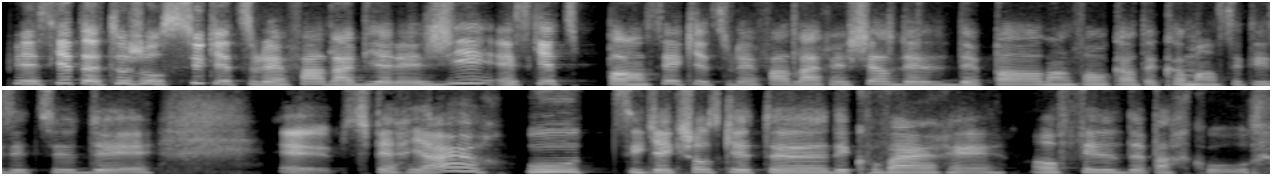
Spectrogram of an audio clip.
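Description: A woman's voice: a little high, fairly even intonation, normal speed. A woman hosting an interview podcast and reading out polished introductions and questions. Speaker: podcast host.

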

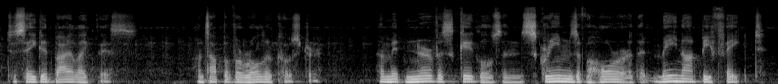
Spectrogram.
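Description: A man acting a resigned, solitary narrator in scripted audio fiction, speaking in a measured, introspective way about his own final day. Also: medium pitch, fairly even intonation, dark tone, close to an everyday voice. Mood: quiet resignation.

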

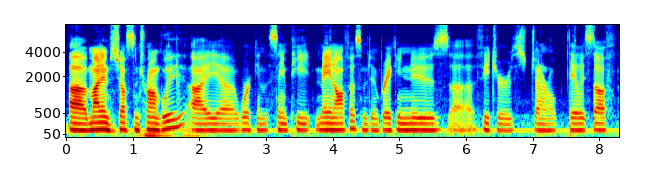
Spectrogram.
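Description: A man's voice: medium pitch, level tone, a little slow, few pauses, sharp tone, clear, resonant tone. A man in his twenties from upstate New York, a newspaper intern talking casually on a podcast with many ums and uhs. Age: 20s. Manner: hesitant, filler-heavy speech.

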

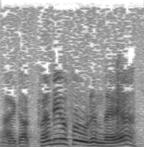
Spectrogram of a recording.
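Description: A man's voice: high voice, animated, moderate pace, vocal fry. An actor playing a cantankerous, miserly and suspicious old rich man in a 1960s radio drama, blustering and irritable. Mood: crabby, insistent. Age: older. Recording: dull, noisy old radio recording.

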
